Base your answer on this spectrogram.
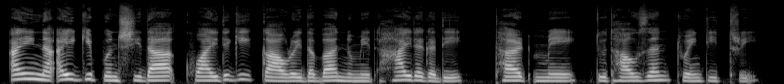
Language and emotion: Manipuri, neutral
